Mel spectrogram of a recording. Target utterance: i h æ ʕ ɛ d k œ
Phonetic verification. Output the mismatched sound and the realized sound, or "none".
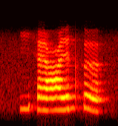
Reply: none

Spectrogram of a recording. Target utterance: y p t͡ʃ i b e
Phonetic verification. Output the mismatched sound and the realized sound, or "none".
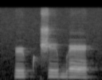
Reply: none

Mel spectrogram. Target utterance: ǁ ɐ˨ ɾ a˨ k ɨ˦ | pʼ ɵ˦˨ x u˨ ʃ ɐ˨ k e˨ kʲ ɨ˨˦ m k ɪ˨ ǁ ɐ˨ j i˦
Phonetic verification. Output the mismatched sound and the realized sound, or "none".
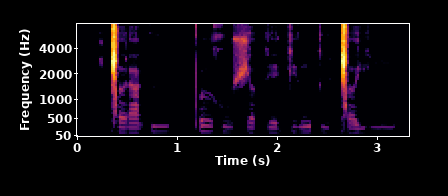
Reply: ɪ˨ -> ɨ˨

